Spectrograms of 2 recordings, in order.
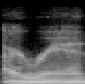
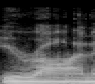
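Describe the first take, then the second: First: Iran is said with a Texan pronunciation. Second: Iran is said with a standard, non-Texan pronunciation. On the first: The speaker calls it wrong. "I call it Iran ... I should probably not be so Texan about it" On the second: The speaker calls it right. "instead of Iran"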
